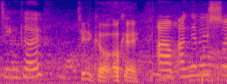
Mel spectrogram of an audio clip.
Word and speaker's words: Tineco: Today we're looking at something that I always pronounce Tineco, and I found out a little bit earlier that I was wrong about that, so it is pronounced Tineco, is that correct? Tineco. Tineco, okay.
